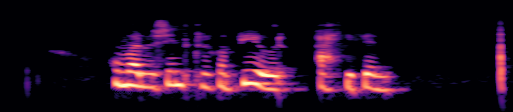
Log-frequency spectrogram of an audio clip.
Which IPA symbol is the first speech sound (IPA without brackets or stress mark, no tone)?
h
